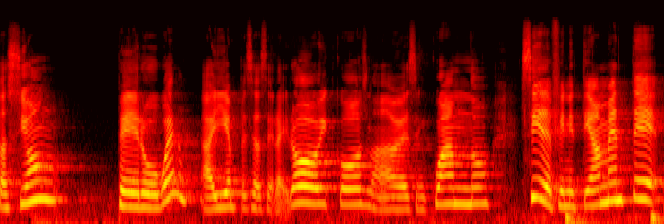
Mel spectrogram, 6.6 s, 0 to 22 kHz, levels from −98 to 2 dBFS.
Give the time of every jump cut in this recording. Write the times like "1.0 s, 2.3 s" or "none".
5.1 s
